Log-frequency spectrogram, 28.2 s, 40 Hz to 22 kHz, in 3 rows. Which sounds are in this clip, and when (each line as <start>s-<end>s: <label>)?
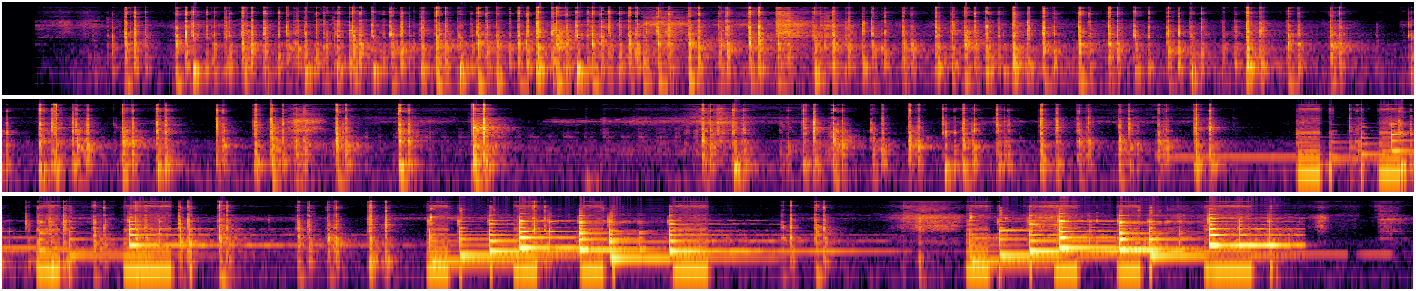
0.6s-12.9s: keyboard typing
14.0s-24.6s: keyboard typing
17.8s-27.7s: phone ringing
